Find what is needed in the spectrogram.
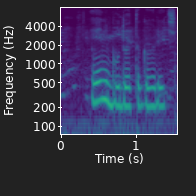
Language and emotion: Russian, neutral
